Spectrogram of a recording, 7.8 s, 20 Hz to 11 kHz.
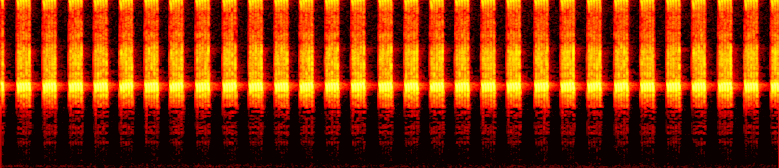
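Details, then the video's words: Night-time cricket chirping captured live with a Sony PCM D100 recorder, each chirp a short bright trill, about four per second in an unbroken, even rhythm against a silent background. "Cricket Chirp Sound - Cricket Sounds at Night"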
